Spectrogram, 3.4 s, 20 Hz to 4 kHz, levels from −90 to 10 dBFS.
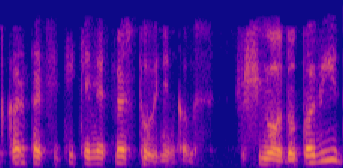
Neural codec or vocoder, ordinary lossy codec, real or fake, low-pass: codec, 32 kHz, 1.9 kbps, SNAC; MP3, 32 kbps; fake; 3.6 kHz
